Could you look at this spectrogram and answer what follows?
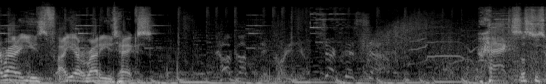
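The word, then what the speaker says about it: Haxe: h a x e it's pronounced hex but some people call it hacks yeah look it up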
